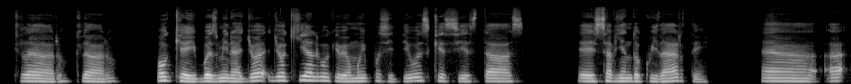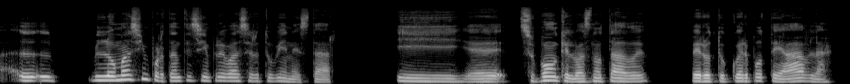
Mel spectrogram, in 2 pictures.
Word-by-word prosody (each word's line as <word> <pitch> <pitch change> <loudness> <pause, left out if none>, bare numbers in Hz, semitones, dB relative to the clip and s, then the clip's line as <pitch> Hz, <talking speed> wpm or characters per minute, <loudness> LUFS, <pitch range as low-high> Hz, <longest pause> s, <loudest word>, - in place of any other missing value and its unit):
Claro, 145 -2 +1
claro. 140 -1 0 0.3
Okey, 170 -5 +4
pues, 145 +1 +5
mira, 145 -2 +3
yo 160 +7 +2
a 175 - +3
yo 180 +1 +1
aquí 180 +3 -1
algo 180 -2 +3
que 155 - -3
veo 140 -1 +3
muy 145 +1 +1
positivo 145 +1 -3
es 170 - -2
que 160 - -2
sí 145 0 -3
estás, 140 +1 -1 0.5
eh, 145 -1 +3
sabiendo 150 -1 +2
cuidarte. 140 -3 -1 0.5
Ah, 145 -3 +1
ah, 155 +1 -1 0.2
l 175 -1 +4 0.2
l 170 - -10 0.3
lo 190 0 +4
más 215 +2 +2
importante 180 -6 -3
siempre 175 -1 -3
va 165 0 0
a - - -2
ser 155 -2 -5
tu 150 +1 -9
bienestar. 120 -6 -5 0.6
Y, 140 -3 -2
eh, 130 +2 -1
supongo 180 +5 +2
que 155 -2 0
lo 135 0 +1
has 135 +2 -3
notado, 145 0 0 0.4
pero 145 -1 +4
tu 140 -1 -6
cuerpo 150 +3 -1
te 145 -5 -2
habla. 130 -3 -1
150 Hz, 160 wpm, -22 LUFS, 140-165 Hz, 0.6 s, pues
